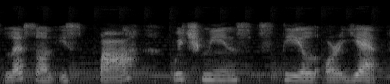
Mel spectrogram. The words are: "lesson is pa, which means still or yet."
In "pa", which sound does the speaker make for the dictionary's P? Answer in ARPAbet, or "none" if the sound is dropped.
P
